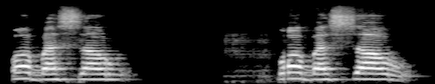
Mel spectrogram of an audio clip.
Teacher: Ni waw nipis, ba nipis, sin nipis.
